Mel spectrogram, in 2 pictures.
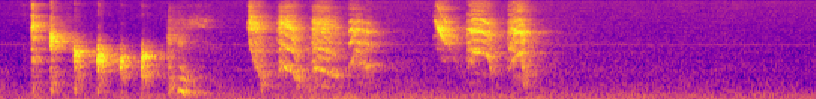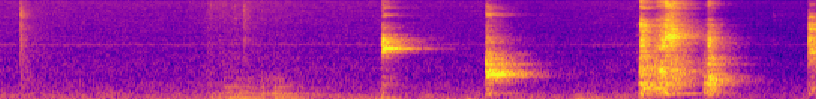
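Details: African grey parrot, a pet indoors, known for talking and mimicking sound effects: clusters of harsh squawky and speech-like bursts, then a quiet gap, then sharp whistled notes and more squawks, with a person repeatedly asking "Honey?"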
